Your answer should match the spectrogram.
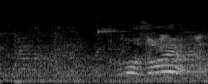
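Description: Basketball bouncing on a hardwood gym floor, low thuds in a large hall, with a brief high squeak about a second in. A voice calls out in the second half.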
